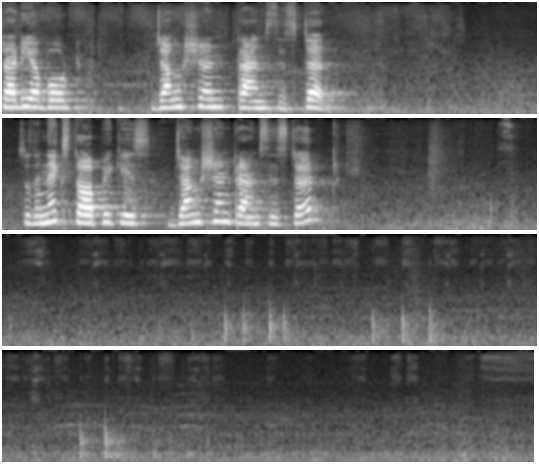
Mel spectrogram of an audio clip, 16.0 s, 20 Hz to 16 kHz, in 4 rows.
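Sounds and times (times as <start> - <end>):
marker squeaking on whiteboard: 7.7 - 16.0.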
